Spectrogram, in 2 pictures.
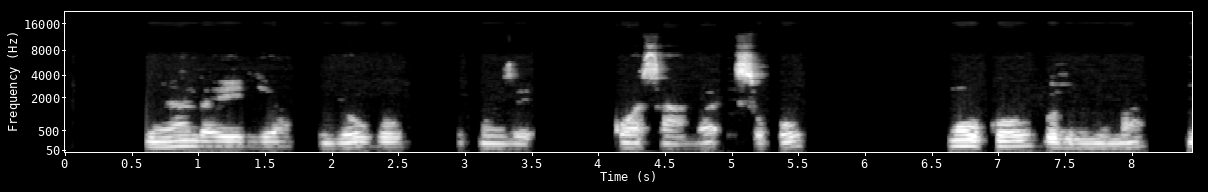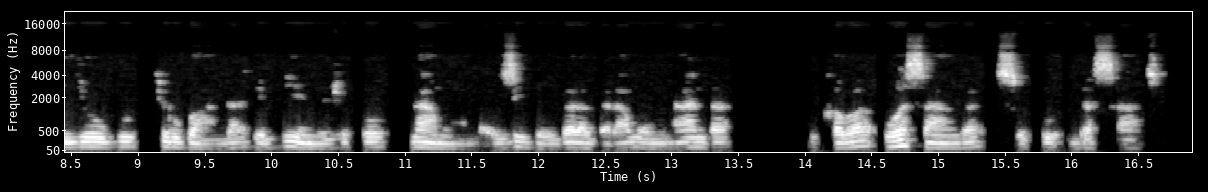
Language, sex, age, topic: Kinyarwanda, male, 25-35, government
